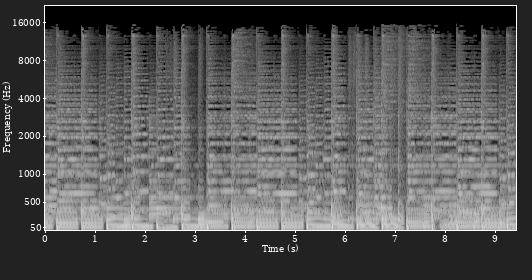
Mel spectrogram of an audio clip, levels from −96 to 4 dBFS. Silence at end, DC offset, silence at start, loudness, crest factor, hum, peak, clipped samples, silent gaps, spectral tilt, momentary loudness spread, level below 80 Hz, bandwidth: 0 s; under 0.1%; 0 s; -19 LUFS; 14 dB; none; -4 dBFS; under 0.1%; none; -6 dB/octave; 2 LU; -24 dBFS; 15.5 kHz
